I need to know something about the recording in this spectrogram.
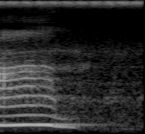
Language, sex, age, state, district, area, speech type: Tamil, female, 60+, Tamil Nadu, Dharmapuri, rural, read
